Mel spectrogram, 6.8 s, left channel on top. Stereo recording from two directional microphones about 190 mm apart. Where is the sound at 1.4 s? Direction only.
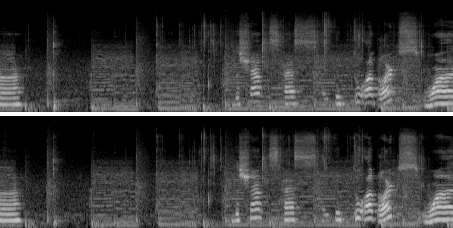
Centre (ahead or behind).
